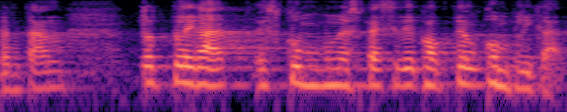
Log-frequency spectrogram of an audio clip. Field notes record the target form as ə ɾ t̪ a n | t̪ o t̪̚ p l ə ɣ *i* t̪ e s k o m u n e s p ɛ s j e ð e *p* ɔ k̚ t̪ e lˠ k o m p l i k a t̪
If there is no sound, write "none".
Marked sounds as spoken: a, k

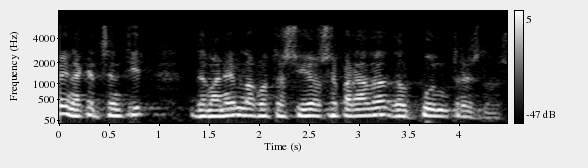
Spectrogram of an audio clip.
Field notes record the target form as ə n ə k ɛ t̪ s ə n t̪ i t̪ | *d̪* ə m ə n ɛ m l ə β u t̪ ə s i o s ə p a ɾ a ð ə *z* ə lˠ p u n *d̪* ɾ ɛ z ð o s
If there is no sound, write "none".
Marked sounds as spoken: d̪, ð, t̪

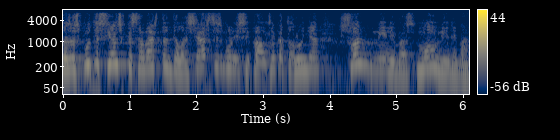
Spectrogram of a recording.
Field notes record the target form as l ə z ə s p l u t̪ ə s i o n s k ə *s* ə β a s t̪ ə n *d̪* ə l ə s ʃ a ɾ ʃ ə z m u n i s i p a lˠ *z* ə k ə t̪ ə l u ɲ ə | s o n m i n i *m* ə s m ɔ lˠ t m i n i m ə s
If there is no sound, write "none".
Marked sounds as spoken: s, d̪, z, m

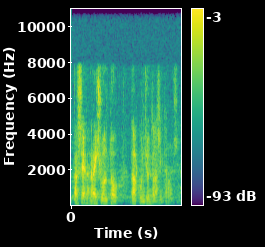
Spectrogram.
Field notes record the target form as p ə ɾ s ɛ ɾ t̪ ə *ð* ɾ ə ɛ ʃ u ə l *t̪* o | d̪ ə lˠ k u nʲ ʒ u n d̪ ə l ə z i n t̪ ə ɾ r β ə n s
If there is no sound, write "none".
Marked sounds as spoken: ɣ, t̪

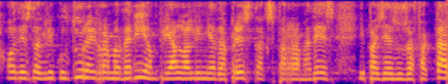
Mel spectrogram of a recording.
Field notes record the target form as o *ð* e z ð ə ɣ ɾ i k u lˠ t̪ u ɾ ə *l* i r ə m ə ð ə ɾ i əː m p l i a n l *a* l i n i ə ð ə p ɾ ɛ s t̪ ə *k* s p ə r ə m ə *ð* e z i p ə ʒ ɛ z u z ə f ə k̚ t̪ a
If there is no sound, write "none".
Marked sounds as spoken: ð, none, ə, k, ð

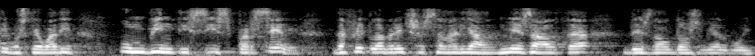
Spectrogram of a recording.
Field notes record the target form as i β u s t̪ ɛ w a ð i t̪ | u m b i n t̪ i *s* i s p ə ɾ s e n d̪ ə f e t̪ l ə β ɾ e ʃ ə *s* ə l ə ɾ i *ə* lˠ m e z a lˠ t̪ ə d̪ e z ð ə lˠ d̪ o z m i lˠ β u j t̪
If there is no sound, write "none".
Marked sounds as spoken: s, s, a

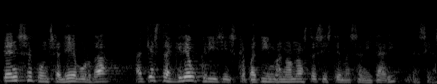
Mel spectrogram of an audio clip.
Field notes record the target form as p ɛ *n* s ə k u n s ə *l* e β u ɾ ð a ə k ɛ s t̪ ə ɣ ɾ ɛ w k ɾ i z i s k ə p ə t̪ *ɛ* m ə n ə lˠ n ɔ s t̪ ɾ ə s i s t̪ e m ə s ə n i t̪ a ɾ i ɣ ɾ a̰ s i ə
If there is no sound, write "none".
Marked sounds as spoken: n, ʎ, i

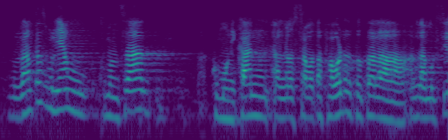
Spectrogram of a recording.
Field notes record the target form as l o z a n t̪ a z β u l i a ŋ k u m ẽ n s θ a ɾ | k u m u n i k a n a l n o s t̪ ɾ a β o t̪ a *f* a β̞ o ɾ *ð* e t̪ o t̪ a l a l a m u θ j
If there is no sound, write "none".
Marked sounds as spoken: f, ð

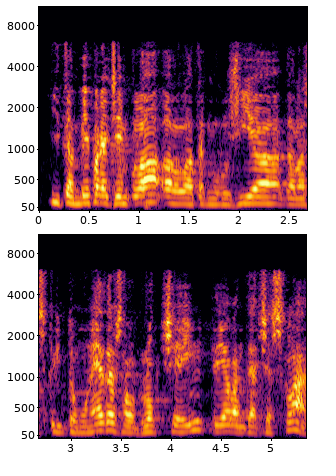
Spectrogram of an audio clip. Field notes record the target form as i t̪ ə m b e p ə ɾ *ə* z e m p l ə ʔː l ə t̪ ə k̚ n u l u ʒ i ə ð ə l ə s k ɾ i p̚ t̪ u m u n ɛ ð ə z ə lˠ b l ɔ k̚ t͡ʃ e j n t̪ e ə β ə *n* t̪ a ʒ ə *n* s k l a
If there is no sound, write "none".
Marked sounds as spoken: ə, n, none

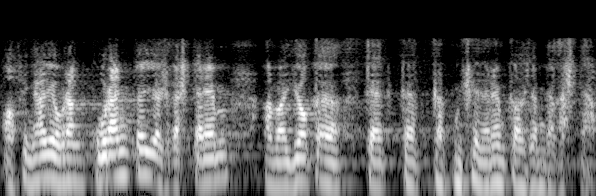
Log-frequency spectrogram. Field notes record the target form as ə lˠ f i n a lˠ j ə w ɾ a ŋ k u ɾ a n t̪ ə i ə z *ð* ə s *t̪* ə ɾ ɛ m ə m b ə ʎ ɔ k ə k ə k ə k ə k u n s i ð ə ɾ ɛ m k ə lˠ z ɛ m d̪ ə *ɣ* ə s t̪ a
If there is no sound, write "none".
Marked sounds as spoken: ɣ, t̪, ɣ

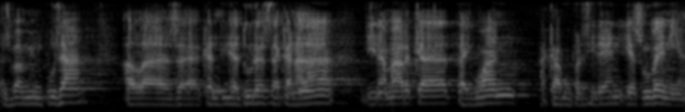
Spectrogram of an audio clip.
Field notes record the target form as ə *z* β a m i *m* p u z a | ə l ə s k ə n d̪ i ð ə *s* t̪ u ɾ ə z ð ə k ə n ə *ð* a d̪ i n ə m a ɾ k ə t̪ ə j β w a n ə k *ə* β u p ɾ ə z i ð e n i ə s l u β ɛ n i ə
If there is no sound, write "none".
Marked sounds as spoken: z, m, none, ð, a

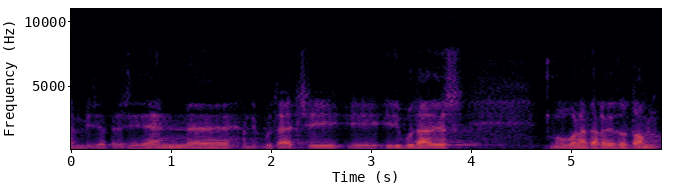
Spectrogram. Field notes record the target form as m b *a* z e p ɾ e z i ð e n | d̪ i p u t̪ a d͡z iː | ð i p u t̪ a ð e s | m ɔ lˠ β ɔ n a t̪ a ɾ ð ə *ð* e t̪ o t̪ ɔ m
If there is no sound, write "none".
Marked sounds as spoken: i, ð

